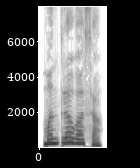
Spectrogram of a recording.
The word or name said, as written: ಮಂತ್ರಾವಾಸ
